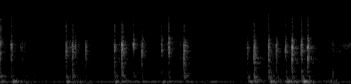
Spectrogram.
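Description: Quick bursts of typing on a computer keyboard while writing a short line of Python code, with clustered clicky keystrokes, brief pauses between groups, close and moderately quiet.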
